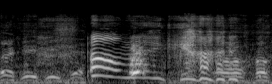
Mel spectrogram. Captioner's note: Camper barking; laughing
